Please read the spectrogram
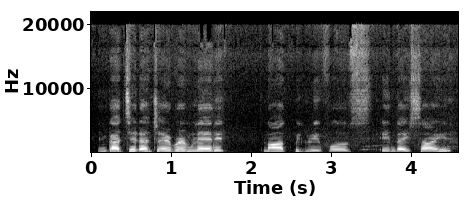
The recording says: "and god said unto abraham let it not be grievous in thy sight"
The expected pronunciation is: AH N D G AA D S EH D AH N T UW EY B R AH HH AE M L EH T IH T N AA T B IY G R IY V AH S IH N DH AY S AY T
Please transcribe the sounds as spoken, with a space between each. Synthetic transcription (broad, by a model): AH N G AA D S EH D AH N S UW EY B AH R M L EH T IH T N AA T B IY G R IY F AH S IH N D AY S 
